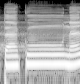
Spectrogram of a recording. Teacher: Huruf na kita tahan dan kita tekan karena terdapat tanda tasdid di atasnya serta kita dengungkan dua sampai harakat ya.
